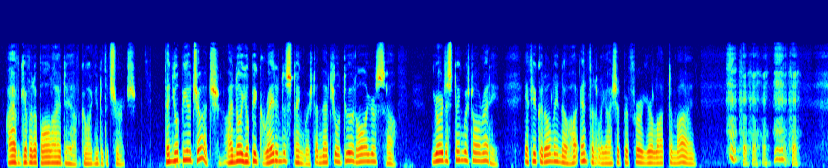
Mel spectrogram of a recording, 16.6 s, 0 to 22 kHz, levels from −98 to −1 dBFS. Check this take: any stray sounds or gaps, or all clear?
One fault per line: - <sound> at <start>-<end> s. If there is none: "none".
- laugh at 14.5-16.1 s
